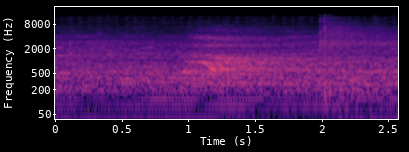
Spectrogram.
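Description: A fencer lets out a loud, sharp shout in an echoing hall.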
